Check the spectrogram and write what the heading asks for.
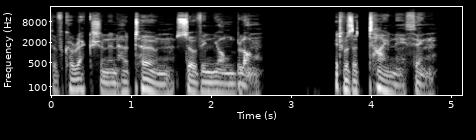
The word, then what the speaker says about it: Sauvignon Blanc: "The Sauvignon Blanc." She pronounced it with a hard, flat G and an anglicized blank.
